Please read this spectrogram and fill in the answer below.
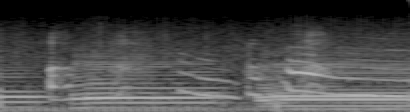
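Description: Cartoon orchestral score holding sustained chords, with several short, falling, wailing slides laid over them, like sobbing or whimpering.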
